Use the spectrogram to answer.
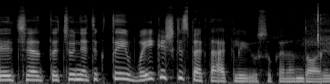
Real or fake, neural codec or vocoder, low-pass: real; none; 19.8 kHz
